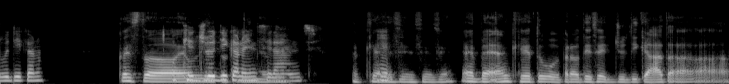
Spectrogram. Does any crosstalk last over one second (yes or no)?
yes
